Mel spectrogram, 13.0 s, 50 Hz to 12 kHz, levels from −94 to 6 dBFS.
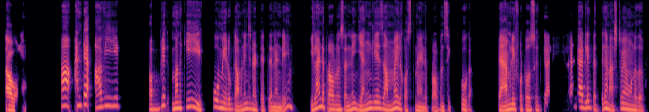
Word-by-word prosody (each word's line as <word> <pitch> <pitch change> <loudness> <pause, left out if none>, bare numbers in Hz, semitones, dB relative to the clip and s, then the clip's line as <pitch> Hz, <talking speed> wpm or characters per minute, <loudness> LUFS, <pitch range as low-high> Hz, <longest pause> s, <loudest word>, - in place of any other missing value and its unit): అవును. 120 -4 +5 0.8
ఆ - - +9 0.2
అంటే 260 +2 +3 0.3
అవి 230 +4 -1 0.8
పబ్లిక్ 145 - -1
మనకి 175 +5 +2 0.2
ఎక్కువ 205 - -4
మీరు 155 -3 +1
గమనించినట్టయితేనండి 115 -5 -1 0.5
ఇలాంటి 190 +9 +3
ప్రాబ్లమ్స్ 135 -2 +2
అన్నీ 125 +7 +1 0.2
యంగ్ 155 +8 +2
ఏజ్ 165 -3 +1
అమ్మాయిలకొస్తున్నాయండి 120 - 0
ప్రాబ్లమ్స్ 110 +5 -4
ఎక్కువగా. 135 -5 -6 0.5
ఫ్యామిలీ 125 +7 +5
ఫోటోస్ 125 -2 -3 0.2
గాని 115 0 -7 0.2
ఇలాంటాటిలకి 200 -3 0
పెద్దగా 140 +7 -1
నష్టమేముండదు. 130 -3 -1
140 Hz, 105 wpm, -25 LUFS, 120-175 Hz, 0.8 s, ఆ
